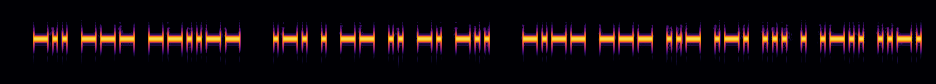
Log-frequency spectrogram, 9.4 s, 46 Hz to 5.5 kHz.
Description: Morse code, heard as a keyed tone, about 25 wpm, 600 Hz. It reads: DO, REMIND YOURSELF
